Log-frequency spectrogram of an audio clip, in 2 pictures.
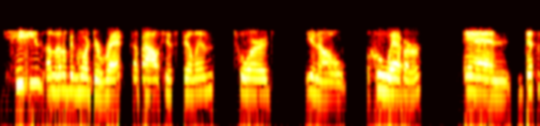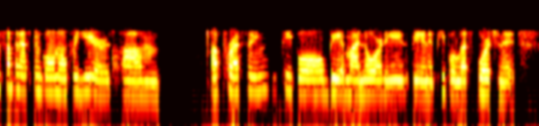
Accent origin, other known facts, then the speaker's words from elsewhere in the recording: Ohio, United States; Because I'm from Ohio and live in Ohio.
